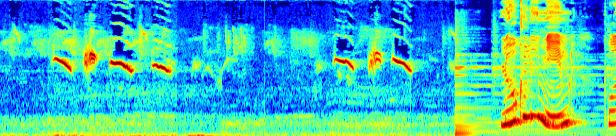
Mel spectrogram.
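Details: Common iora (Aegithina tiphia) in Sri Lanka giving its loud whistle call: clear, high, slurred whistles in two short bursts of three or four notes; a child's voice follows at the end.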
